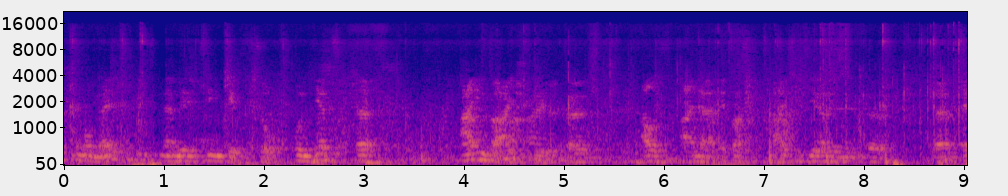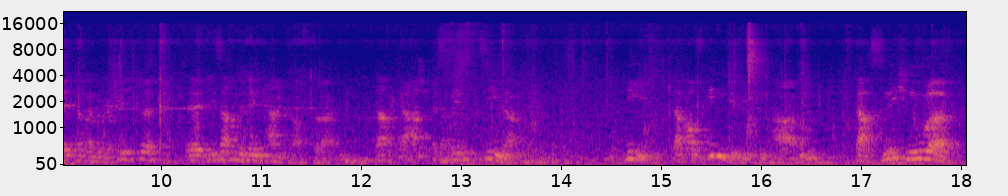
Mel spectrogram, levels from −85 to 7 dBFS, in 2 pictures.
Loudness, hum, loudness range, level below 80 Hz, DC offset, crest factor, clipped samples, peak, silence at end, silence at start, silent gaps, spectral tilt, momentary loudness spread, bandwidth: -36 LUFS; none; 3 LU; -48 dBFS; under 0.1%; 20 dB; under 0.1%; -16 dBFS; 0 s; 0 s; none; -5.5 dB/octave; 10 LU; 16.5 kHz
